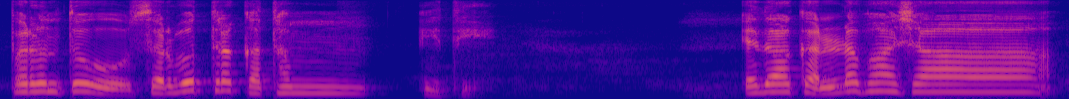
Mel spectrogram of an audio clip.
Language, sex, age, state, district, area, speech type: Sanskrit, female, 60+, Karnataka, Bangalore Urban, urban, spontaneous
